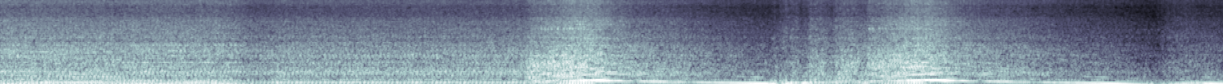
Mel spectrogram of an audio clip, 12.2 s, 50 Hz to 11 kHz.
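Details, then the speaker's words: 1963 Chevrolet C10 Stovebolt straight six, all six cylinders reconnected after valve lash adjustment, at high idle: uneven revving, lumpy beat with dragging miss; rough running from low compression. "Well, it's not 100%, but definitely sounds better than with just 3 cylinders."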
